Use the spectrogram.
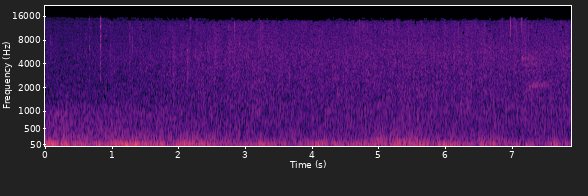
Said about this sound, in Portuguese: Perceba que o céu está escuro. Está escuro porque uma tempestade está se aproximando.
